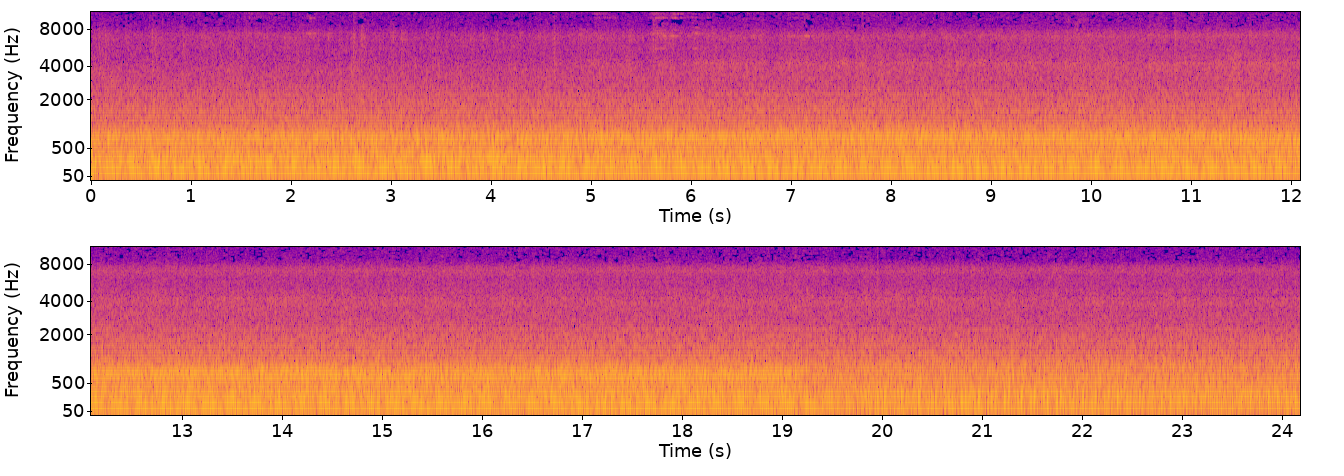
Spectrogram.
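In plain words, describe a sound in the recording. A washing machine drum spins with a steady whirring hum.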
